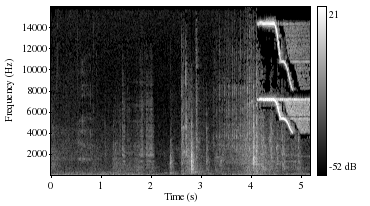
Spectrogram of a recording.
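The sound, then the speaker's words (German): Elevator door sliding open, with a mechanical clunk partway through and then a rising whoosh and high, falling whine near the end, all over a steady low hum. “Die Fahrstuhltür öffnet sich.”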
